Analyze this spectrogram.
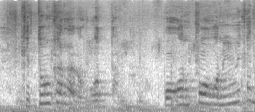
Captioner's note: laughing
